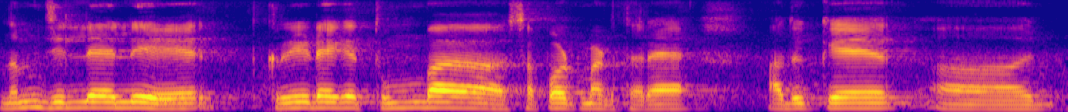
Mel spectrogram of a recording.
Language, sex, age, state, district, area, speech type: Kannada, male, 18-30, Karnataka, Tumkur, rural, spontaneous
